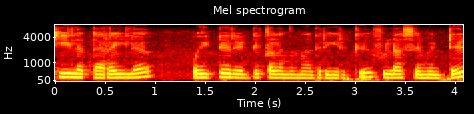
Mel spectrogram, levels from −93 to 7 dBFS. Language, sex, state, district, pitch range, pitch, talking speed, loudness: Tamil, female, Tamil Nadu, Nilgiris, 180-210 Hz, 190 Hz, 145 wpm, -15 LUFS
